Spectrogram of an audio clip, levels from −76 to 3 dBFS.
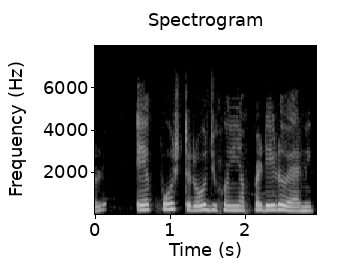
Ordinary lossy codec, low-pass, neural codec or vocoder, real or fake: MP3, 48 kbps; 7.2 kHz; none; real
